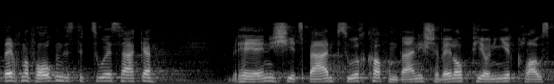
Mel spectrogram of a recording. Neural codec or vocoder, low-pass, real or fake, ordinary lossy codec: none; 7.2 kHz; real; none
